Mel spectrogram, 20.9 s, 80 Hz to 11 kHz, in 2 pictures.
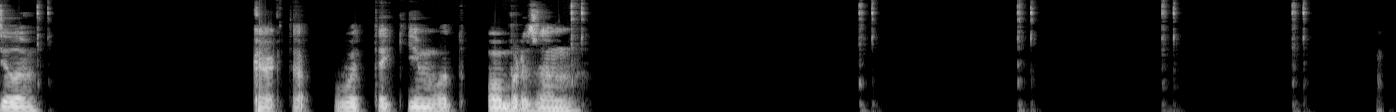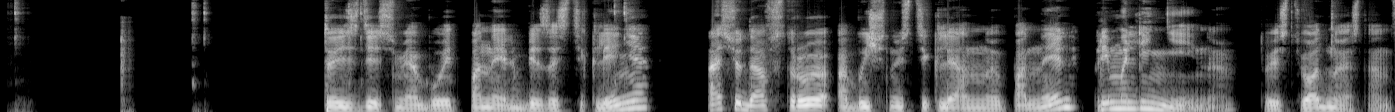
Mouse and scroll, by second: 0.2 click, 4.2 click, 6.4 click, 7.6 click, 8.6 click, 9.6 click, 10.4 click, 11.8 click, 13.0 click, 15.0 click, 20.1 middle click.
